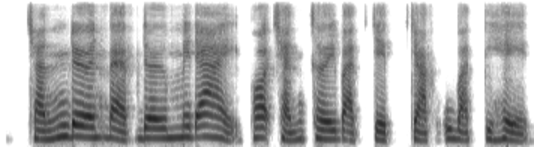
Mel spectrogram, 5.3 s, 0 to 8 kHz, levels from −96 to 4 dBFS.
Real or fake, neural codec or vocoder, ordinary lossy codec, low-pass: fake; codec, 16 kHz in and 24 kHz out, 1 kbps, XY-Tokenizer; none; 7.2 kHz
